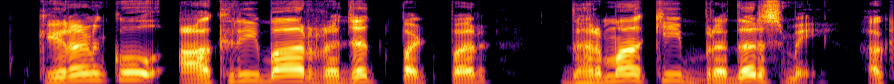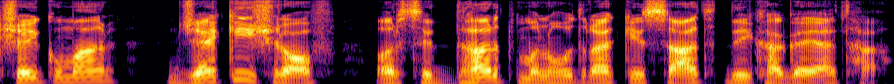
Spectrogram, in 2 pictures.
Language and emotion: Hindi, neutral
